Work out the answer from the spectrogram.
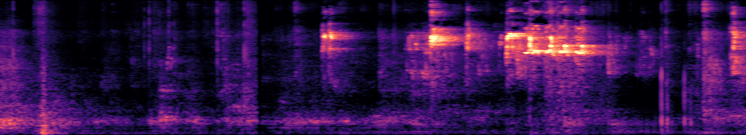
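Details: Newborn forpus parrotlet chick: high, thin chirps and peeps come in short clustered bursts in the second half, with soft rustling and faint handling noises indoors.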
